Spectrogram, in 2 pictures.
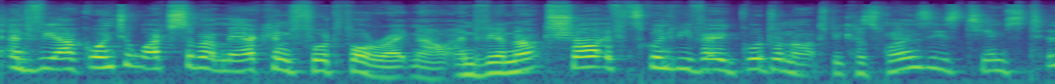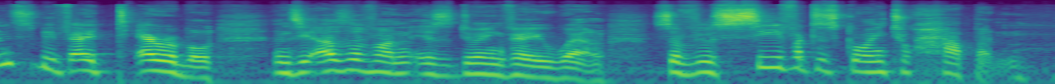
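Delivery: hammed-up German accent, pitched high. Streamer showing chat his fake German accent. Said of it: "I can do the German accent".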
